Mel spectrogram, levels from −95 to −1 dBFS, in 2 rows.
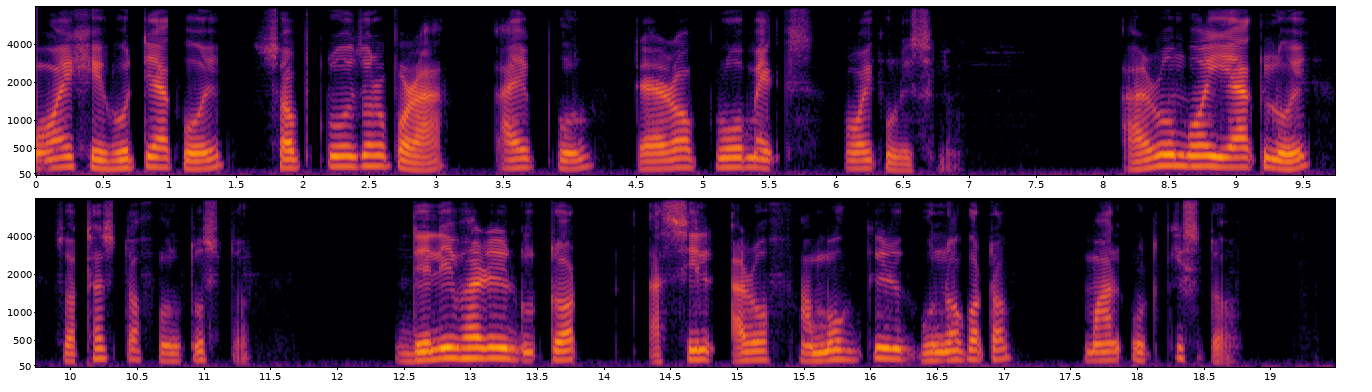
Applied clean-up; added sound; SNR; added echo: neural diffusion model UNIVERSE++.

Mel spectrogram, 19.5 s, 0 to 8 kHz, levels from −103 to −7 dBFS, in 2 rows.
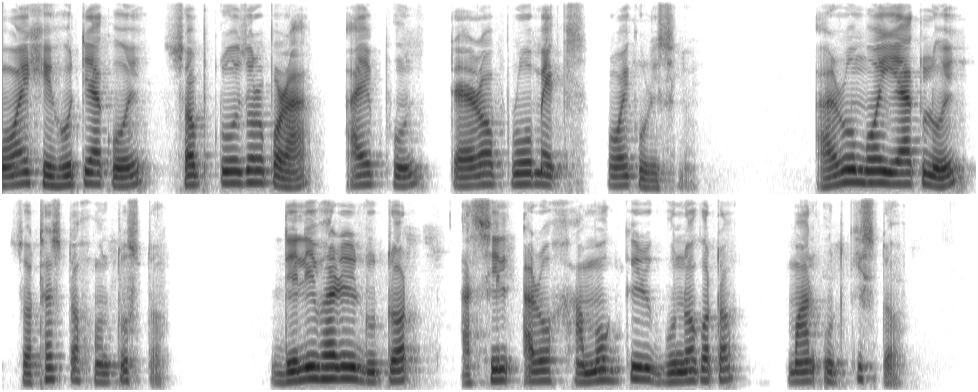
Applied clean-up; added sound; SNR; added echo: neural mask model Resemble Enhance denoiser.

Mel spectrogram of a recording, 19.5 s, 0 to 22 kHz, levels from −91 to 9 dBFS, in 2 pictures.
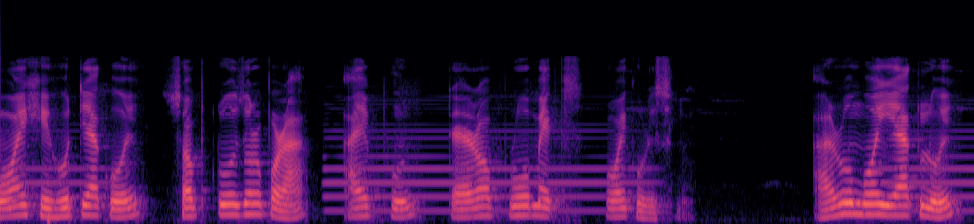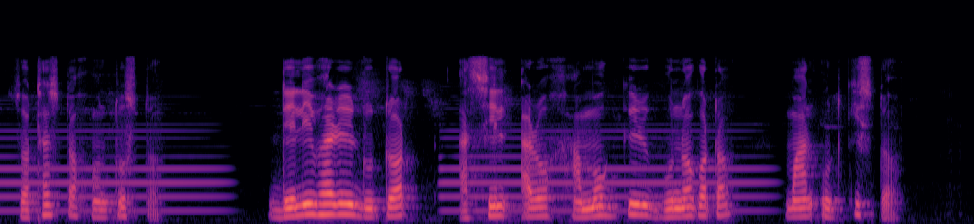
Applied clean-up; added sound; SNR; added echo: none; Wind instrument, woodwind instrument; 20 dB; none.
